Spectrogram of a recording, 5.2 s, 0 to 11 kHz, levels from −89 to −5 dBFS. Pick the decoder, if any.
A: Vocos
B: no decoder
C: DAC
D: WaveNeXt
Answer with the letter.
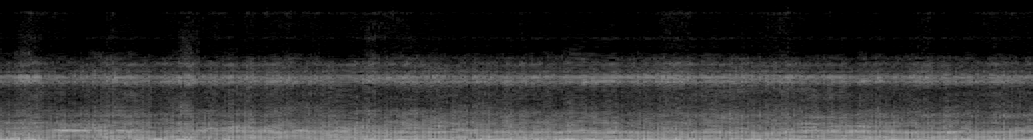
D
